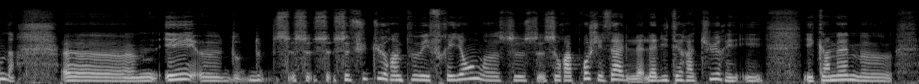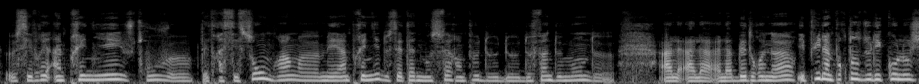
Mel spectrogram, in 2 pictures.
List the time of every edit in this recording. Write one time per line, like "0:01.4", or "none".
0:17.1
